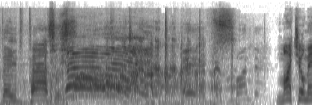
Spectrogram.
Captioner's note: crowd cheering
